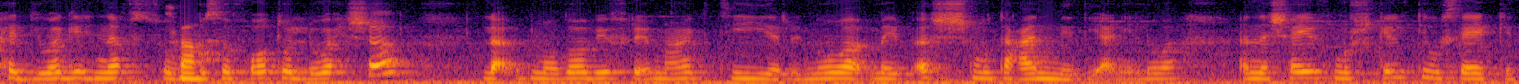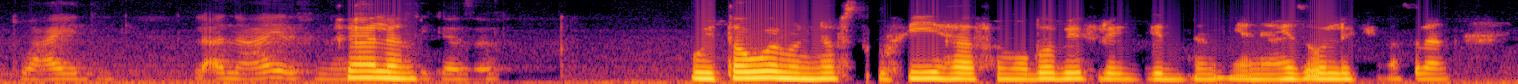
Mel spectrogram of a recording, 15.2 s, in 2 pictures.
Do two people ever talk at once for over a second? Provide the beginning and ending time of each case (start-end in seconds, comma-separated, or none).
none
